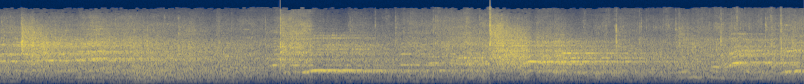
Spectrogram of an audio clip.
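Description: Skates scrape and carve across ice in a large echoing rink.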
